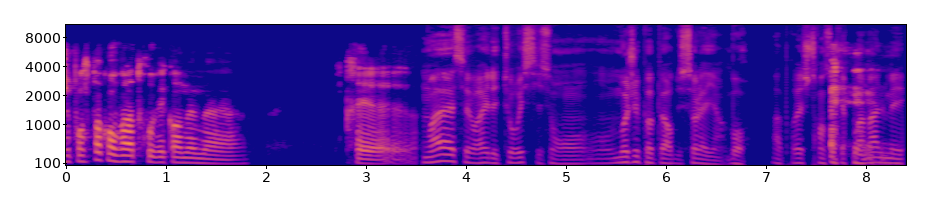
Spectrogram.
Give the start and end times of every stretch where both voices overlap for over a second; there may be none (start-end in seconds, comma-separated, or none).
none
